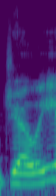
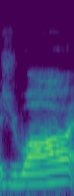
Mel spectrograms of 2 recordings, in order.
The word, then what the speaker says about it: Joie: It looks like Joey. I called this Joey for maybe the first 3 years of reselling, and then I watched a YouTube haul and someone pronounced it Joie and my mind was blown. So if you're a new reseller, this is Joie. I don't know how to like spell it out for you. It's almost like Z-W-A-H, Joie. Does that make sense?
